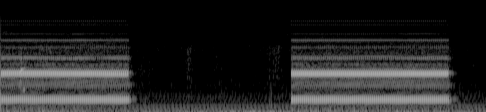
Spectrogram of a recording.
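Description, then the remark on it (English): A forwarded phone call rings through: two long, steady electronic tones about two seconds each, split by a two-second pause of faint line hiss, with no voices. “Your call has been forwarded.”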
